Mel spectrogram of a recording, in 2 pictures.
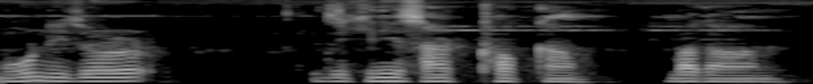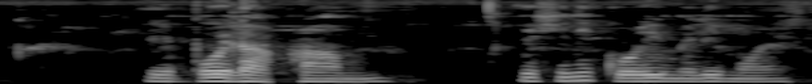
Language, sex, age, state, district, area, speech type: Assamese, male, 45-60, Assam, Charaideo, rural, spontaneous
